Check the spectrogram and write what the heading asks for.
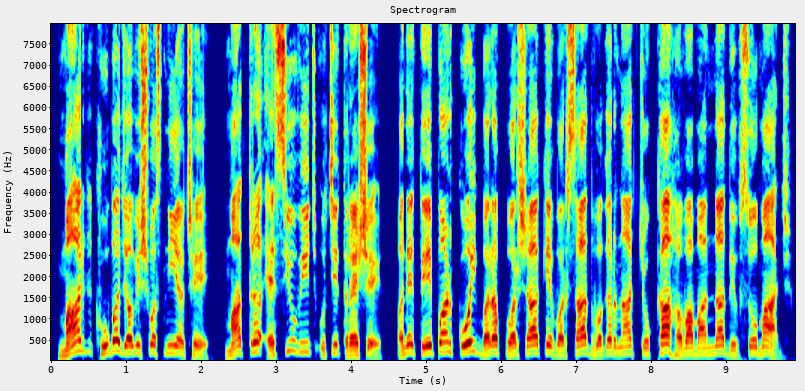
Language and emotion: Gujarati, neutral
